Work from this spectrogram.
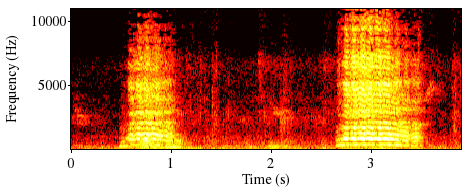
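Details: Goat giving two loud, tremulous bleats about two seconds apart, the second longer and stronger, with a quiet background.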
